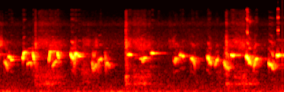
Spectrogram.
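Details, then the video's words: Lively dawn 'ropel' song of a yellow-vented bulbul, played to provoke other bulbuls into singing: fast chattering, gurgling whistled phrases broken by short pauses, about three notes per second, with a soft low rumble behind. "trucukan GACOR ROPEL SUBUH PANJANG buat pancingan trucuk agar cepat bunyi"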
